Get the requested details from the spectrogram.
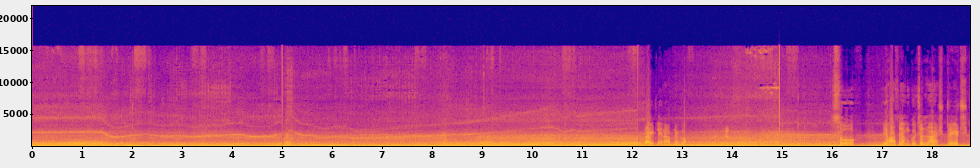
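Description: A motorcycle engine rumbles close by, revving up and shifting gears as it speeds up.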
